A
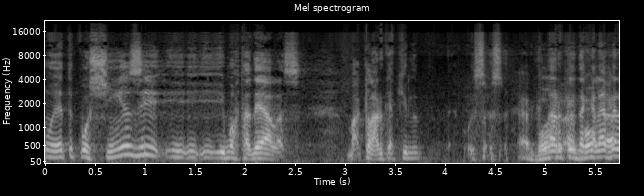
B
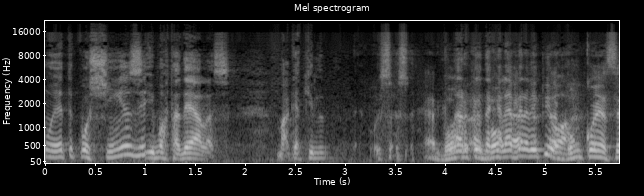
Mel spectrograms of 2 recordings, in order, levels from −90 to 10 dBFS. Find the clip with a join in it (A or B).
B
